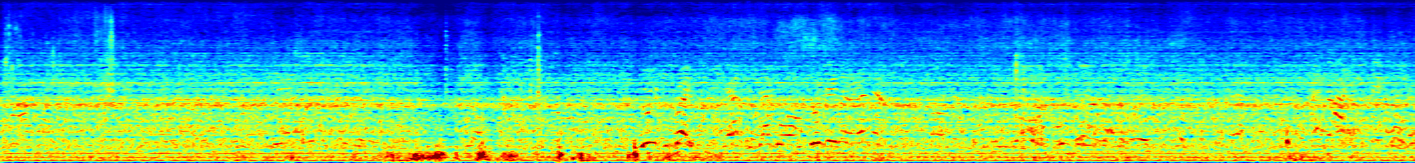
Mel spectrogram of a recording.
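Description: A heavy construction machine's engine running steadily at a concrete pour, with people's voices over it for a few seconds in the middle.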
